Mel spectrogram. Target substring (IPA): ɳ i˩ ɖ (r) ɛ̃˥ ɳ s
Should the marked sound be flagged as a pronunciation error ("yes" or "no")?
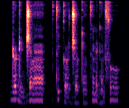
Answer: yes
